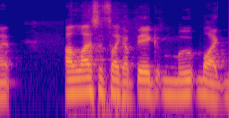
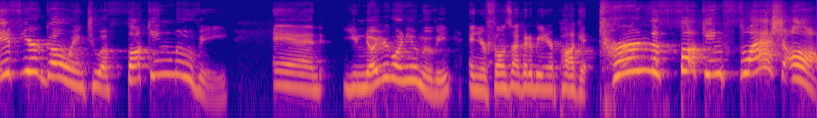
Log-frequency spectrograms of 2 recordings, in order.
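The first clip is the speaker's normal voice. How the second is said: furious, very high, rising shouted rant; 11 semitones higher than usual. Retelling what he yelled near the theater while walking with his wife, retelling a yell. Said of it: "okay, this is where I'm yelling".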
